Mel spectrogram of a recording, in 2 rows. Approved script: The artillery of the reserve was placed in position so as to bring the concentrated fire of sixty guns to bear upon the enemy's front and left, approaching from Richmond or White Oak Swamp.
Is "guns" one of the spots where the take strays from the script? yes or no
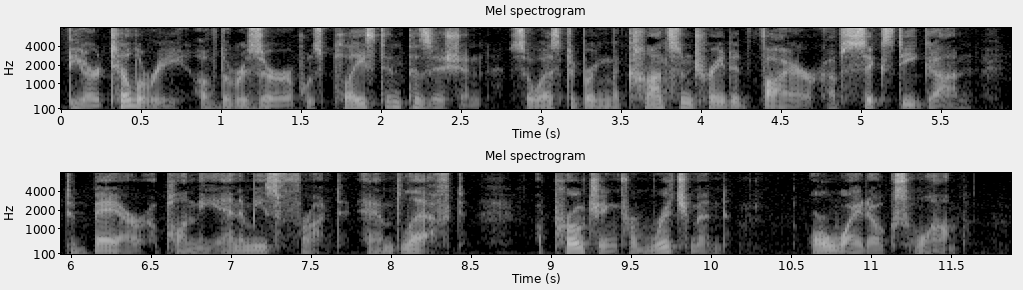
yes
